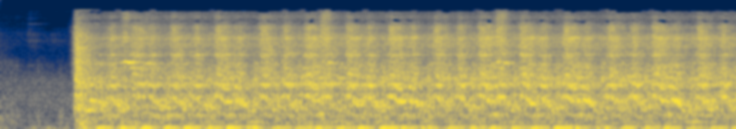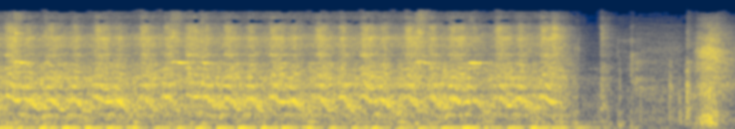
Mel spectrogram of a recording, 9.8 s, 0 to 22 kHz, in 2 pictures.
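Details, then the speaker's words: Renault Express van with swapped Trafic engine (48 hp, non-original distributor and carburettor): starter churns steadily about four times a second for eight seconds with faint firing that never catches; cranks but won't start, owner feels some combustion but suspects it is flooded. "En tout cas, je le sens. Je sens qu'il y a un peu de combustion, mais pas assez parce qu'il s'est noyé."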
